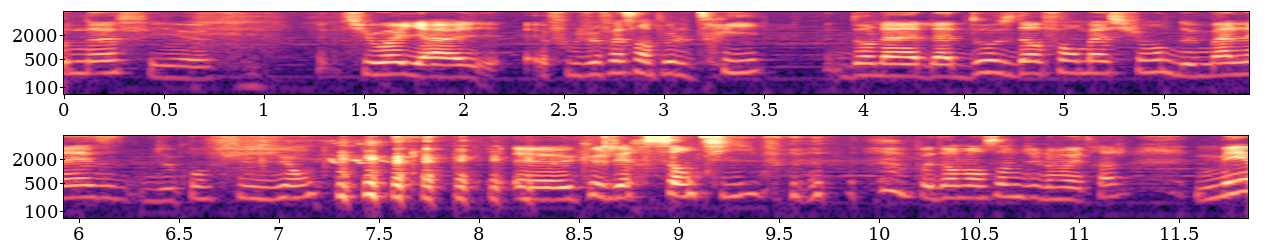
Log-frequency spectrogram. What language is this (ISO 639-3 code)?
fra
